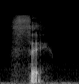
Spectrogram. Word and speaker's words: fais: Remember, final S not pronounced. Je fais.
